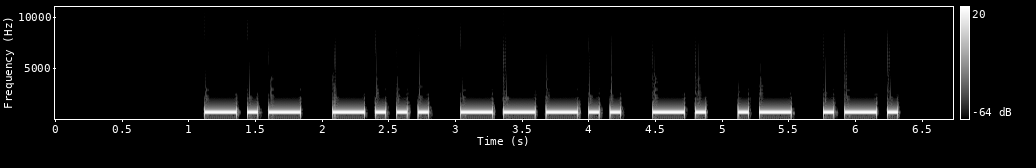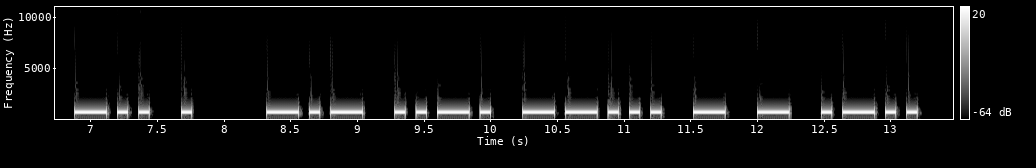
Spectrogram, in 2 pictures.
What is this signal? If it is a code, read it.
Morse code, heard as a keyed tone, about 16 wpm, 700 Hz. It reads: KB8NAR DE KF7TTL
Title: USA Callsign DE Callsign - 6 Characters - 15wpm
